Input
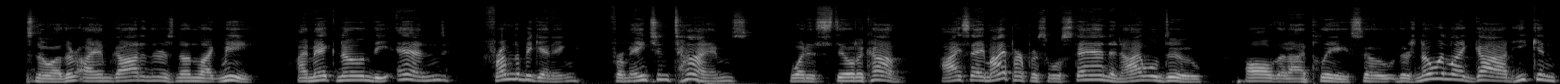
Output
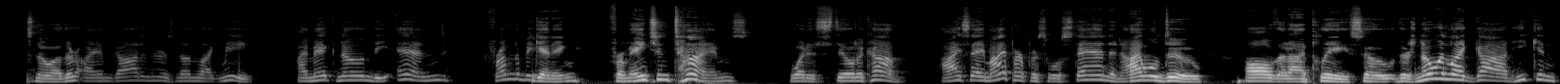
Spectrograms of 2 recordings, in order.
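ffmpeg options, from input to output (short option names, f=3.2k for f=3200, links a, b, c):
-af "asetnsamples=n=441:p=0,asendcmd='0.79 volume volume -12dB;2.39 volume volume -5dB;5.32 volume volume 7.5dB;6.97 volume volume 0dB;11.3 volume volume 8dB;14.64 volume volume 0dB',volume=-2dB"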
